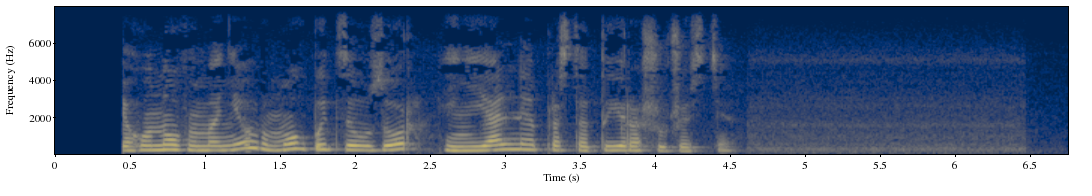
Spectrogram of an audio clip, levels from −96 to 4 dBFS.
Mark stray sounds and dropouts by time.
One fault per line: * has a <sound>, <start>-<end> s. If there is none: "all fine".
all fine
